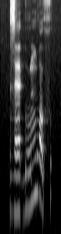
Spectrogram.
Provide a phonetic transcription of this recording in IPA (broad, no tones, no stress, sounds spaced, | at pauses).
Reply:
z ɛ ɠ u m w ɔ xʷ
